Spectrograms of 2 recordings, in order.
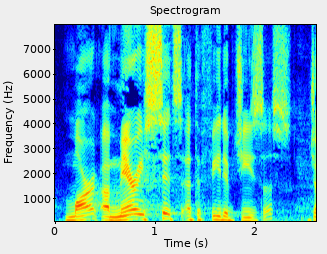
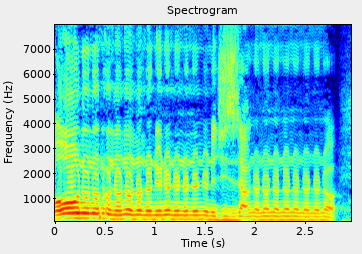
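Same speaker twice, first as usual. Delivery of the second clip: frantic protest; 3 semitones higher, 9 dB louder, much faster than usual. Acted. Disciples protesting as Jesus kneels to wash their feet, loud frantic no. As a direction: panic at the master kneeling, then calm down.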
